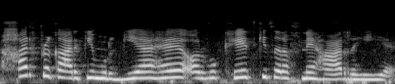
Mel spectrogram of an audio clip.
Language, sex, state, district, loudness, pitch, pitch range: Hindi, female, Chandigarh, Chandigarh, -12 LUFS, 295 Hz, 265-325 Hz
